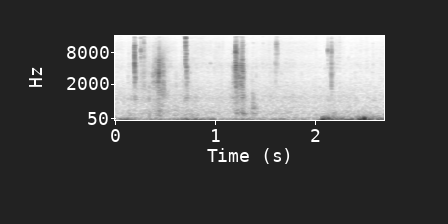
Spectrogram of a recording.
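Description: Metal keys jangling close by while someone tries to open a frozen padlock in winter, several quick bright clinks in short clusters, with low thumps and handling noise toward the end.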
